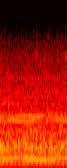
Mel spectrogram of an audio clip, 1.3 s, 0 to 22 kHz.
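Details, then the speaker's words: 1986 Toyota MR2 with eBay turbo conversion and rebuilt head, engine off before startup: constant mid-pitched electric hum/whirr from the turbo oil scavenge pump, no rattles. Scavenge pump running normally. "The noise you hear in the background is the scavenge"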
